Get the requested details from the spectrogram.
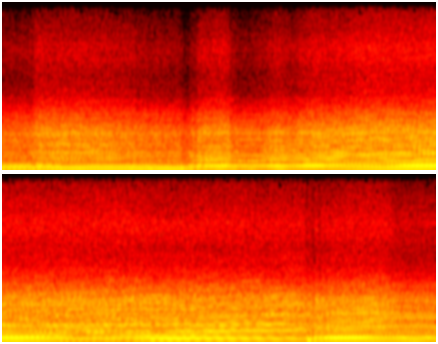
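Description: A race car engine roars loudly from inside the cabin, rising in pitch as it accelerates and dropping at each gear change.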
